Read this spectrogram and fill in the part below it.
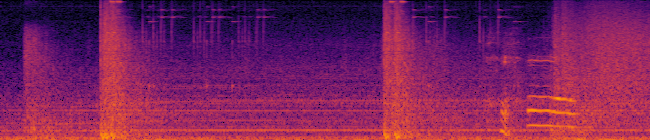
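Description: Sniper rifle shots in the shooter game Call of DooM: three loud, sharp reports spaced a few seconds apart, the last followed by a short metallic reload clatter, over a low ambient game hum.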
